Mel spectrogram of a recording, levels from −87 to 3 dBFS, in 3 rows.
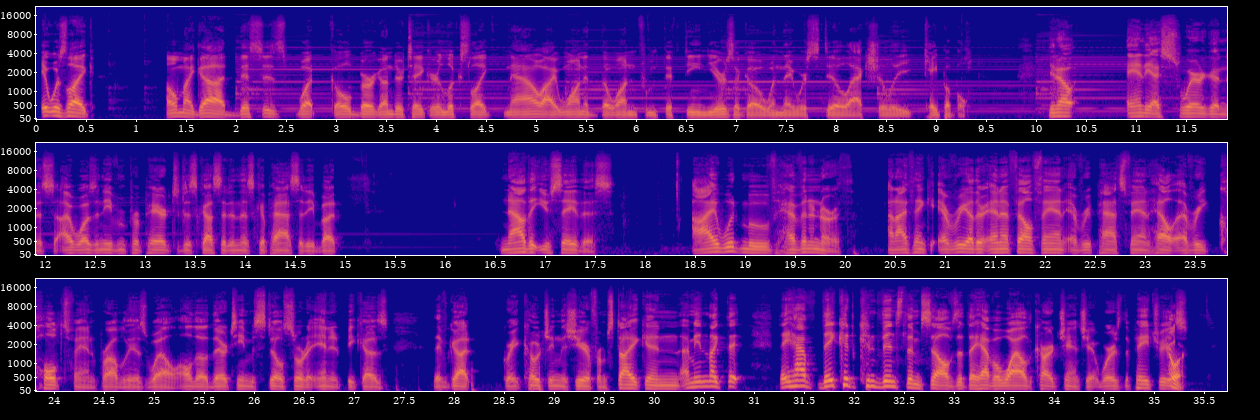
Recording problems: household noises; noticeable; throughout; 20 dB below the speech

